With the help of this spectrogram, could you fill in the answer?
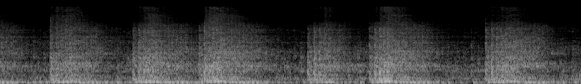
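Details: Yamaha R15 small motorcycle engine runs steadily with short throttle blips and no whistle or whine, after fixing whistling by replacing the water pump oil seal and bearing; normal idle.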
